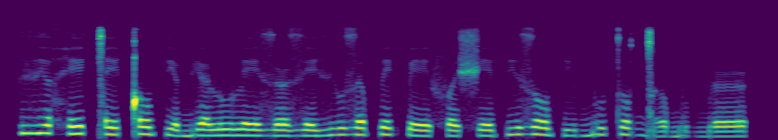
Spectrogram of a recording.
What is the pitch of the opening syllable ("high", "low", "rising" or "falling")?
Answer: falling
